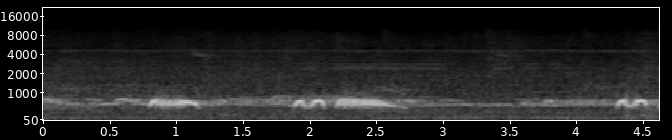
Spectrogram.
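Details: Spotted dove of the chuông đồng voice type, cooing to draw in wild birds and stir mates. Low soft notes build into clipped double notes and a long throaty coo, the phrase starting again at the end.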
